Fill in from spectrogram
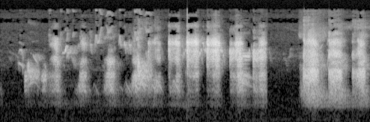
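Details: Indian roller giving a long burst of loud, grating, croaking notes in quick succession, about two or three a second, pausing briefly before a final harsh trio.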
